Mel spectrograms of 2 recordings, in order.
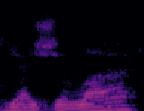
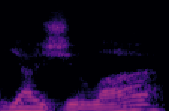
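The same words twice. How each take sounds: First: Said in the usual way. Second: Slow Я жила with stress on the ending ла; slow careful teacher model of жила; stress shift demo. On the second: Shown as a demonstration. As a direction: stretch жила, lean on the final ла. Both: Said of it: "watch the stress".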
